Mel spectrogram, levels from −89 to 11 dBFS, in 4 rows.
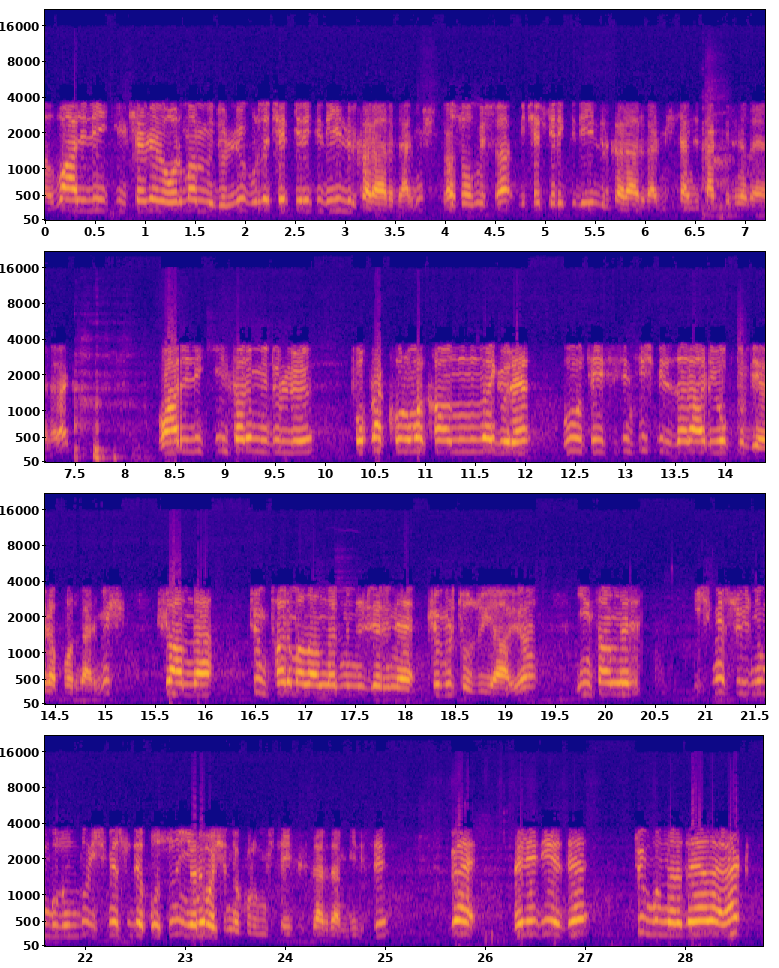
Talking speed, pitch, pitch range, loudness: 135 wpm, 225 Hz, 205-300 Hz, -16 LUFS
